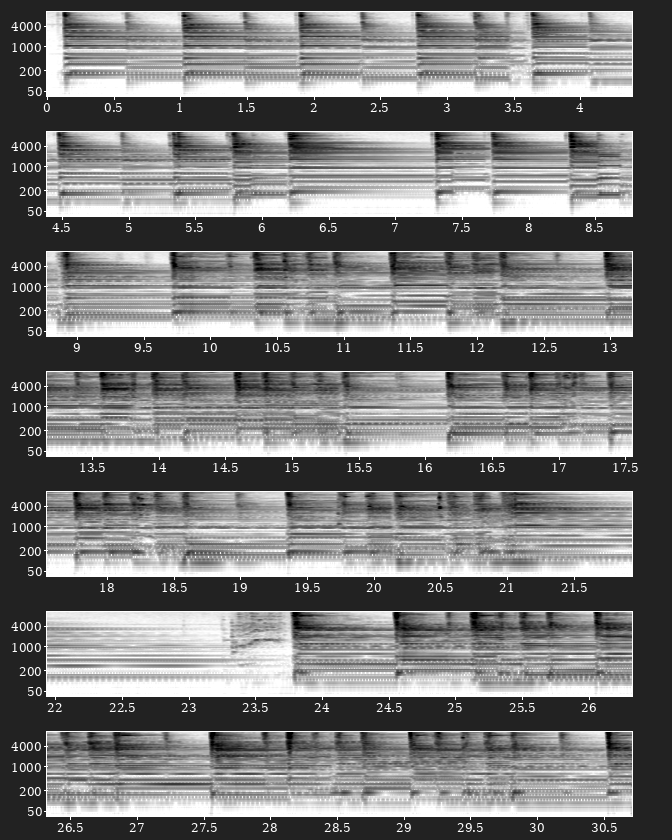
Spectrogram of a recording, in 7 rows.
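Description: Gibson SJ-200 Studio super-jumbo acoustic guitar, walnut back and sides, strummed in steady rhythmic chords with plenty of bass. Late on, one chord is left to ring and die away for about two seconds, then the strumming starts again.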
